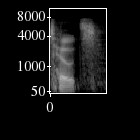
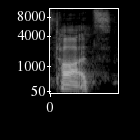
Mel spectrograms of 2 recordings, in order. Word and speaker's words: Tots: I think it's pronounced totes totes cook no no it's tots there's no e it's taught school cook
